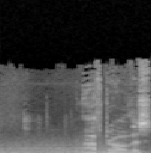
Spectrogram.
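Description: Steady road and engine noise heard inside a moving car's cabin. A man's voice starts about a second in.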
